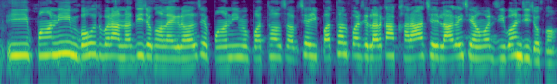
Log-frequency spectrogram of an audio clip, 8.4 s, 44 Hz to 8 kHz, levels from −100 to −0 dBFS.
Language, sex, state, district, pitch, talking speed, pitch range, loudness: Maithili, female, Bihar, Madhepura, 240 Hz, 210 wpm, 225-260 Hz, -16 LUFS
